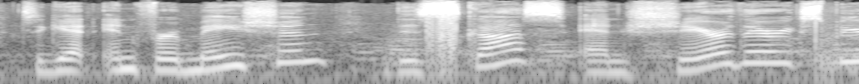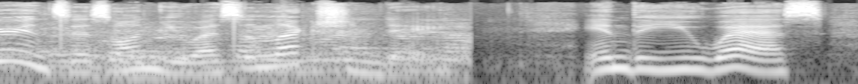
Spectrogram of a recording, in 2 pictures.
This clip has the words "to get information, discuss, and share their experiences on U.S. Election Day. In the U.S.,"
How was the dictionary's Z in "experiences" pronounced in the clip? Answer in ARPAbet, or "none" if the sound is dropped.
Z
